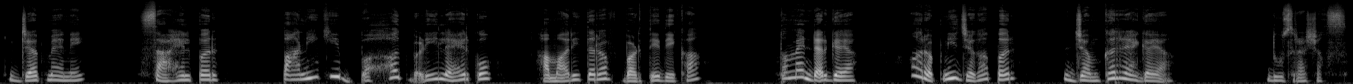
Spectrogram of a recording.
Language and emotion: Urdu, fearful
